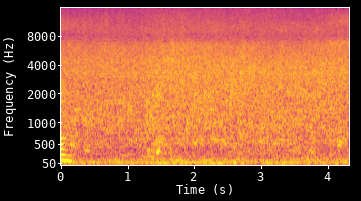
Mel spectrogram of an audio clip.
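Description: Steady rushing of water from a courtyard waterfall feature.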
